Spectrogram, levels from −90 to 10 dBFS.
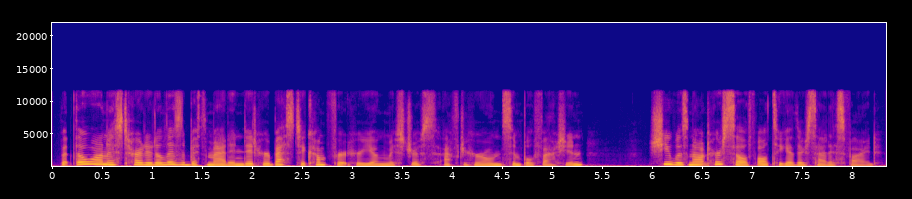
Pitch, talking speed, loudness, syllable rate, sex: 230 Hz, 180 wpm, -16 LUFS, 5.7 syllables/s, female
